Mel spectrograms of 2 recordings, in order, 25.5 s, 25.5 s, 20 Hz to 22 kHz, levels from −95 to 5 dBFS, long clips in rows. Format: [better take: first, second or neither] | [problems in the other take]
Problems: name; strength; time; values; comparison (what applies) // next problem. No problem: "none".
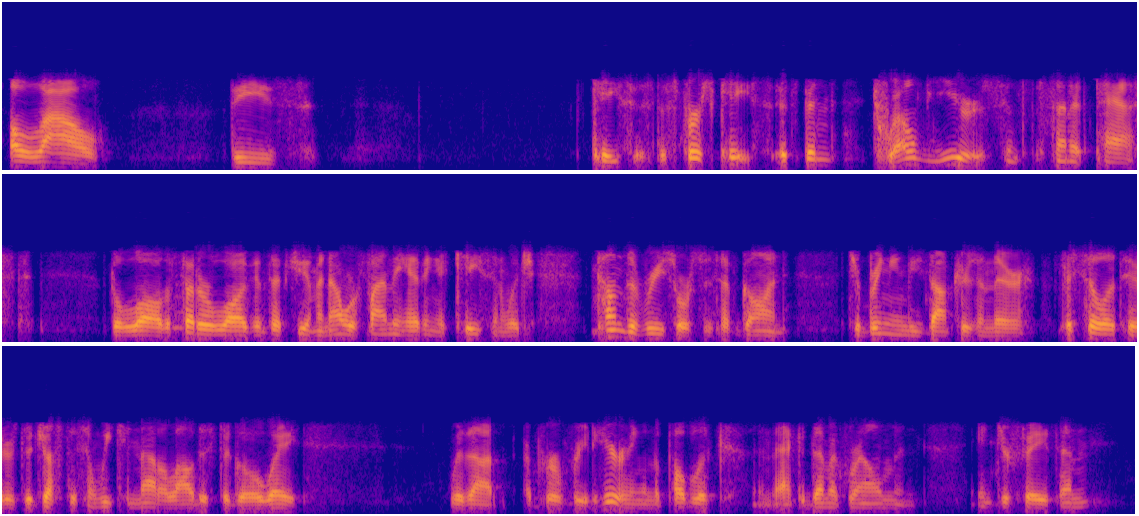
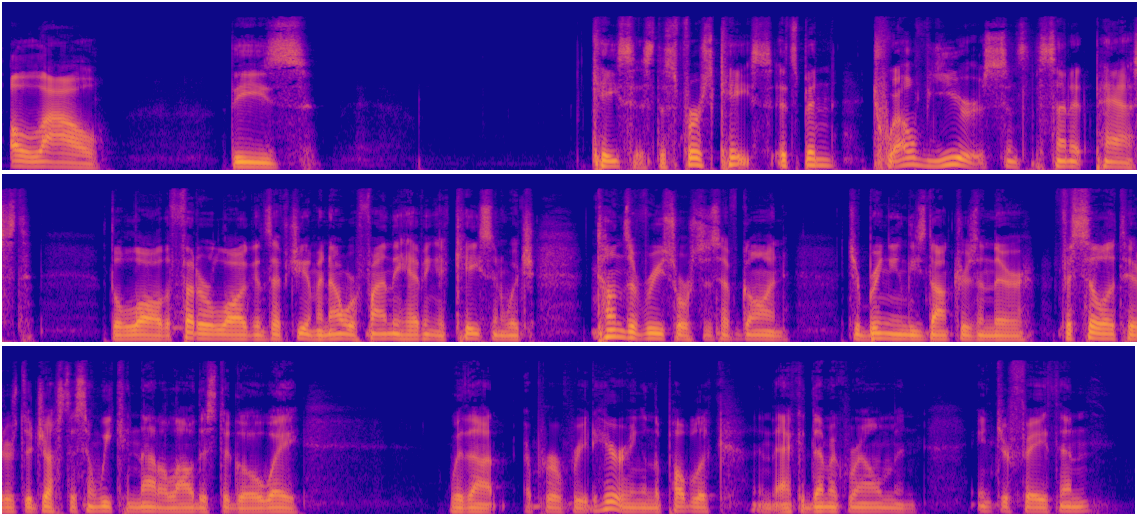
second | phone-call audio; poor line; nothing above 3 kHz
